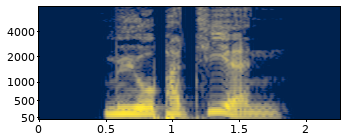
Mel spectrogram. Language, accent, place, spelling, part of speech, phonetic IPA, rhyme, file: German, Germany, Berlin, Myopathien, noun, [myopaˈtiːən], -iːən, De-Myopathien.ogg
- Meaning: plural of Myopathie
